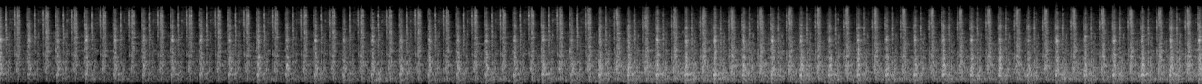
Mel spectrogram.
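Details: Ruston Hornsby model PR, about 1926, horizontal single-cylinder petrol-paraffin engine, on petrol with mixture leaned from too rich, apparently first start in 5 or 6 years: crisp, even ticking near 105 beats a minute, no misses or knocks; normal idle.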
